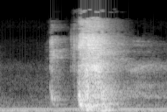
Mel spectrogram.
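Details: Hay fever sneeze in someone who had felt it building all day, nose raw from rubbing: a catching intake of breath, then one sharp, hissing sneeze over faint room hum.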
